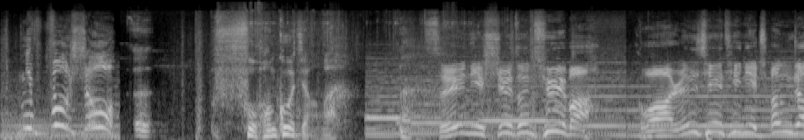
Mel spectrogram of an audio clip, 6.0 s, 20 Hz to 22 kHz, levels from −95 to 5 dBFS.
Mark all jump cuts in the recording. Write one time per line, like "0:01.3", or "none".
0:00.9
